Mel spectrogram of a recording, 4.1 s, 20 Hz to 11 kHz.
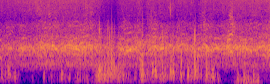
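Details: Huge migrating flock of snow geese, roughly 100,000 birds, resting at Middle Creek Wildlife Refuge on the way north: thick, unbroken clamour of honks layered into a steady wall of sound.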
